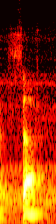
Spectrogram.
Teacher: हमारा सा जो है वो दांत से बोला जाता है। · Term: दंत वर्ण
